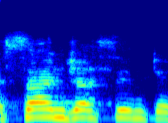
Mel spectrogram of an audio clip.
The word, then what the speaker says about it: San Jacinto: San How you pronounce it? Jacinto, San Jacinto College.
